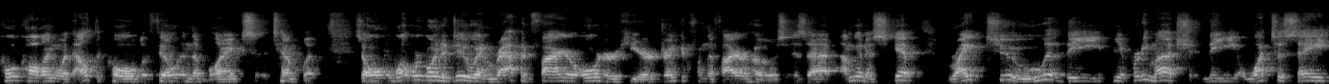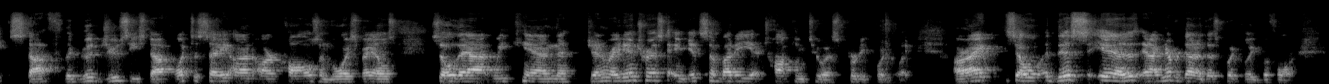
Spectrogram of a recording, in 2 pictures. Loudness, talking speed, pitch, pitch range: -25 LUFS, 190 wpm, 155 Hz, 140-205 Hz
